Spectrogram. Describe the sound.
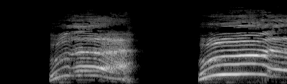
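A voice imitates two drawn-out, wavering groans, one after another with a short pause between, like a very sick person in pain behind a door by a hospital ambulance reception; fairly loud with no other sounds.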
